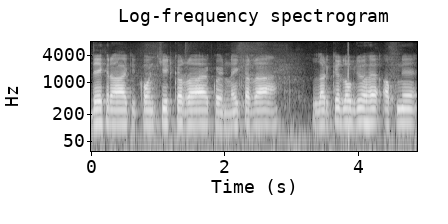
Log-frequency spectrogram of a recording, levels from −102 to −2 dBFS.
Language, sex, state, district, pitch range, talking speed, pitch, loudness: Hindi, male, Bihar, Katihar, 120-130 Hz, 220 wpm, 125 Hz, -16 LUFS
